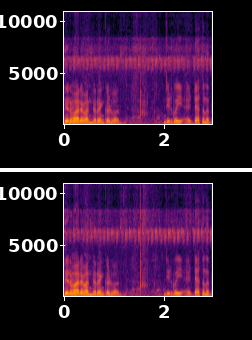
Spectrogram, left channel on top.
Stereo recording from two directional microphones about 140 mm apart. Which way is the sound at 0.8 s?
15° left (ahead or behind).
